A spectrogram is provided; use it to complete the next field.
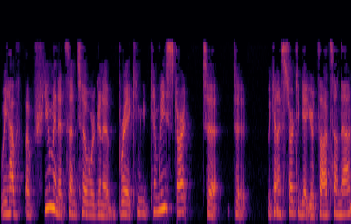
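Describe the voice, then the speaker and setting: A woman's voice, medium in pitch and somewhat breathy. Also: ordinary pitch variation, moderate pace. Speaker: radio host. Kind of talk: radio talk show hosting.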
